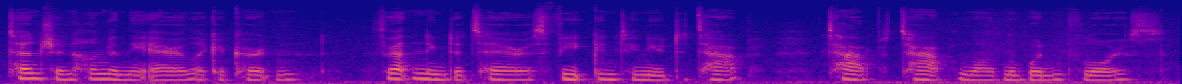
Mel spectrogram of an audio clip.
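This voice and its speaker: A woman getting over a cold, reading fan fiction aloud in a hushed, breathy voice. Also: mid-range voice. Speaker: podfic reader.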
